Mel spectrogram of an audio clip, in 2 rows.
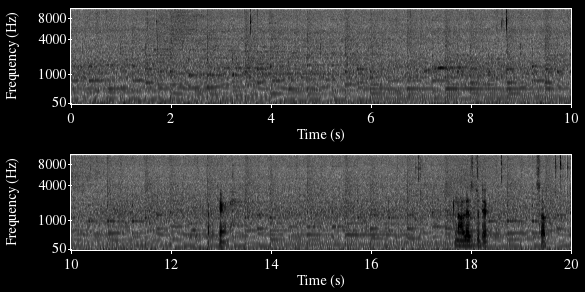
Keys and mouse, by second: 0.7 Escape, 1.8-3.6 shift+drag, 4.2 s, 5.9 click, 6.9 Tab, 8.7 click, 10.5 Tab, 10.9 q, 14.5 Tab, 18.2 click.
